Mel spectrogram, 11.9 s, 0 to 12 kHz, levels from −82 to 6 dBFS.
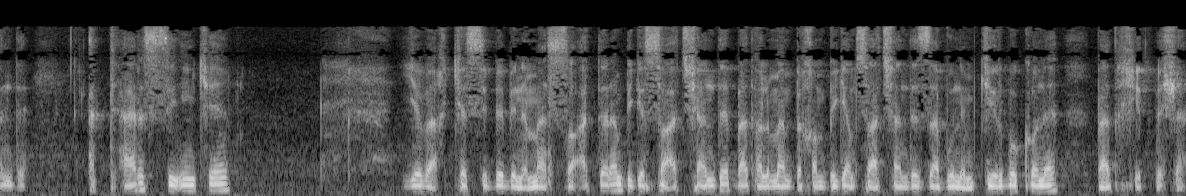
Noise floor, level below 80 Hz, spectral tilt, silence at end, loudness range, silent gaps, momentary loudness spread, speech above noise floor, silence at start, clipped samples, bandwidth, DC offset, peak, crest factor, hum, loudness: -45 dBFS; -50 dBFS; -4.5 dB/octave; 0 s; 3 LU; none; 16 LU; 29 dB; 0 s; under 0.1%; 7.8 kHz; under 0.1%; -2 dBFS; 14 dB; none; -15 LUFS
